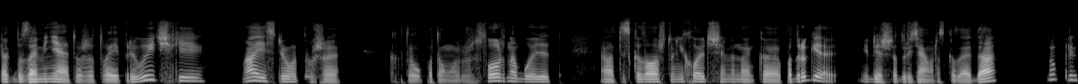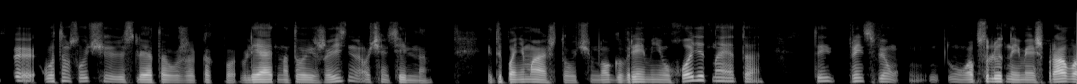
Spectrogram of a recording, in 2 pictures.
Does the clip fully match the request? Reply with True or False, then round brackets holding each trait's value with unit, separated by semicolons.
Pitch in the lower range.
True (115 Hz)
